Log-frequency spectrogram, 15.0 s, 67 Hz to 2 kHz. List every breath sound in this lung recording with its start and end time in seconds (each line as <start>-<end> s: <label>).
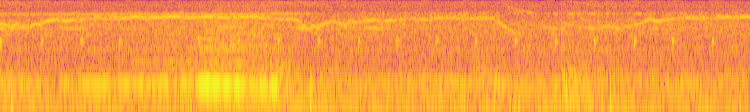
11.19-11.96 s: inhalation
